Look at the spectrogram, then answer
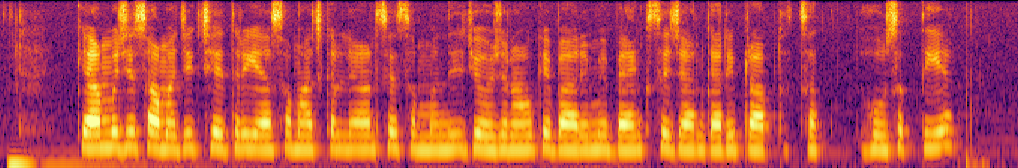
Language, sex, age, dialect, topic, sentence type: Hindi, female, 25-30, Garhwali, banking, question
